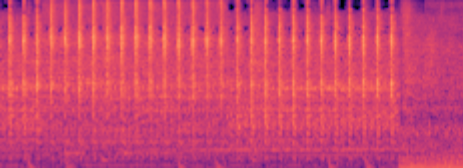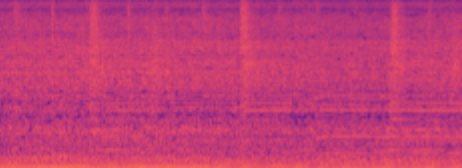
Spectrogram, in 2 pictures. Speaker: Customer came in for an oil change with their engine knocking like this, stating they have been a bit slack on their oil changes lately.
